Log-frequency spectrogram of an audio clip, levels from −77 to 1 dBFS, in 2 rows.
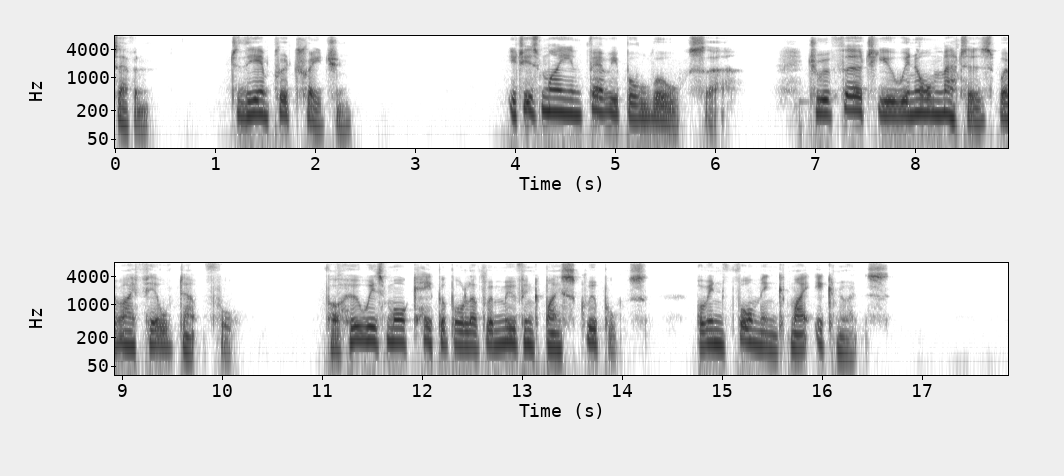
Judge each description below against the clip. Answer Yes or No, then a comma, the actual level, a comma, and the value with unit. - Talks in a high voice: No, medium, 140 Hz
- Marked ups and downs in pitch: Yes, wide, 8.9 semitones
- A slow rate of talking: Yes, slow, 120 wpm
